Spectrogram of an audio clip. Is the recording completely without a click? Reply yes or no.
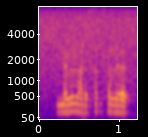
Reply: yes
